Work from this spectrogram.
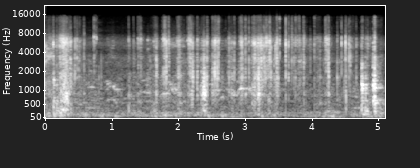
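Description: Scissors snip and cut into a LOL Surprise package, with the plastic crinkling and tearing in short, close, irregular bursts, while a voice is faintly heard in places.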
